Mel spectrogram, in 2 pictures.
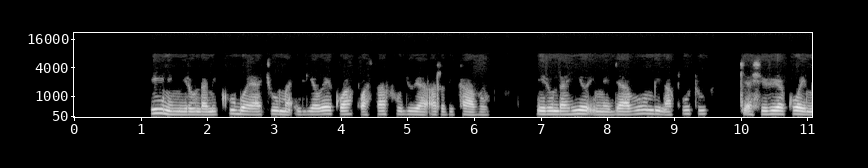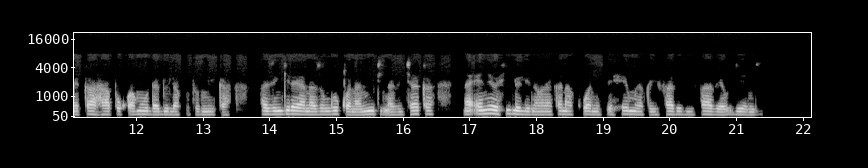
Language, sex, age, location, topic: Swahili, female, 36-49, Nairobi, government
